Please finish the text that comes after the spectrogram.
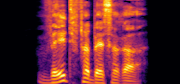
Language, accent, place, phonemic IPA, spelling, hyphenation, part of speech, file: German, Germany, Berlin, /ˈvɛltfɛɐ̯ˌbɛsəʁɐ/, Weltverbesserer, Welt‧ver‧bes‧se‧rer, noun, De-Weltverbesserer.ogg
- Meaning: 1. do-gooder 2. a starry-eyed idealist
